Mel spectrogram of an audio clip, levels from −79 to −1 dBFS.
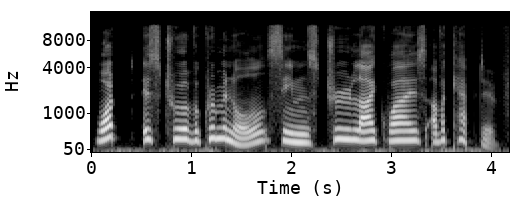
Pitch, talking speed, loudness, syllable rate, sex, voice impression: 205 Hz, 170 wpm, -17 LUFS, 5.0 syllables/s, female, feminine, middle-aged, tensed, powerful, bright, slightly soft, clear, intellectual, calm, friendly, elegant, lively, slightly kind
